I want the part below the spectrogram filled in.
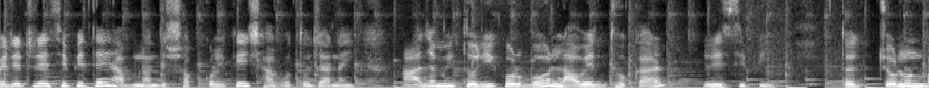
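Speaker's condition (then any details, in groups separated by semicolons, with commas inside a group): No condition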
